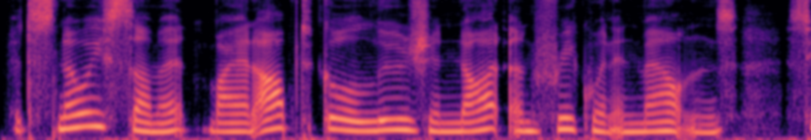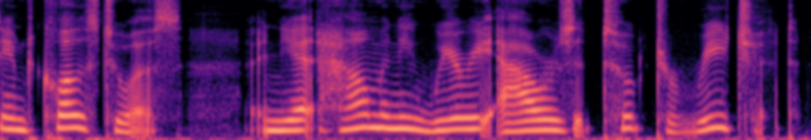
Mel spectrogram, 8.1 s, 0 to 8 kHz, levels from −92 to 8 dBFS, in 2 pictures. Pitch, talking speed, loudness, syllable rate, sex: 220 Hz, 190 wpm, -18 LUFS, 5.3 syllables/s, female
